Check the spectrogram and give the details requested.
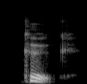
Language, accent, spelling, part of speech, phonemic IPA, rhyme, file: English, Australia, kook, noun, /kuːk/, -uːk, En-au-kook.ogg
- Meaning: 1. An eccentric, strange or crazy person 2. A boardsport participant who lacks style or skill; a newbie who acts as if they are better at the sport than they are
